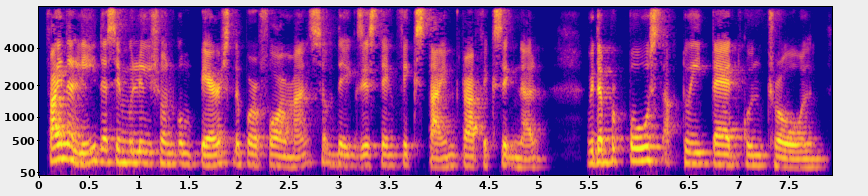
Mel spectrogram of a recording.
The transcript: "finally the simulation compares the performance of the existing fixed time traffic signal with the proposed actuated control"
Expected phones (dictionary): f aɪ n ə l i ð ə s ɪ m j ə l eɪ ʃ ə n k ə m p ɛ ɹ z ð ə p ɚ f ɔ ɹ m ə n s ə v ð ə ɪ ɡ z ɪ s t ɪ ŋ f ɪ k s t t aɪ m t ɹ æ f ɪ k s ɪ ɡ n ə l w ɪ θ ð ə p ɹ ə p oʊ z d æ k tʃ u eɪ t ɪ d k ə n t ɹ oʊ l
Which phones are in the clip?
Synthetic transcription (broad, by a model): f aɪ n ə l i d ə s ɪ m j ə l eɪ ʃ ə n k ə m p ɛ ɹ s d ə p ɚ f ɔ ɹ m ə n s ə v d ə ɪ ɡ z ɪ s t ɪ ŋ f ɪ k s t t aɪ m t ɹ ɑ f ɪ k s ɪ ɡ n ə l w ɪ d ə p ɹ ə p oʊ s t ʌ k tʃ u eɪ t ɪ d k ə n t ɹ oʊ l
